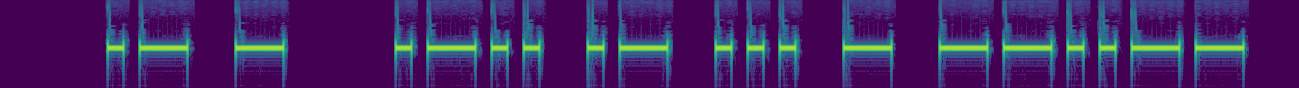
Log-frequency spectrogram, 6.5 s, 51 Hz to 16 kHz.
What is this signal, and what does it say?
Morse code, heard as a keyed tone, about 15 wpm, 700 Hz. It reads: AT LAST,
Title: Sentences from Top 1000 Words - Review Part 5 - 15wpm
